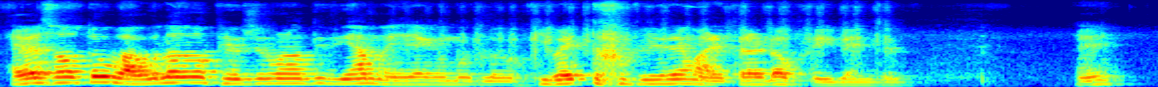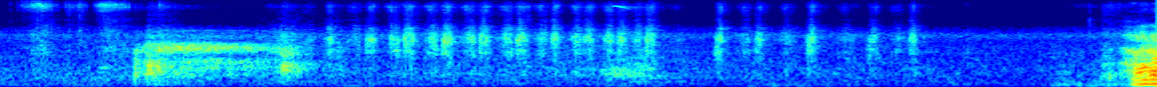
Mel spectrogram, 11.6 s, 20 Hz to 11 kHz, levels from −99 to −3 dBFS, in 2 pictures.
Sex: male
